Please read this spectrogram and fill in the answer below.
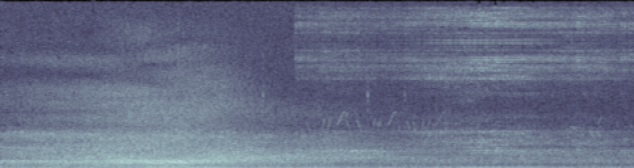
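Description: A car passing close by on a street: its road noise swells to a peak about two seconds in, then fades away, over a steady low rumble.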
